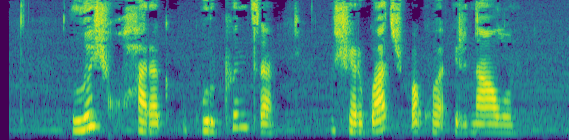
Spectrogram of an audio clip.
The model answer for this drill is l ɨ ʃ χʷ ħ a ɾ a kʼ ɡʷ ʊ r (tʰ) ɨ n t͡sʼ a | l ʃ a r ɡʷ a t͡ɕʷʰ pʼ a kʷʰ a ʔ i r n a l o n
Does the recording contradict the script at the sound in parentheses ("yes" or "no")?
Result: yes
